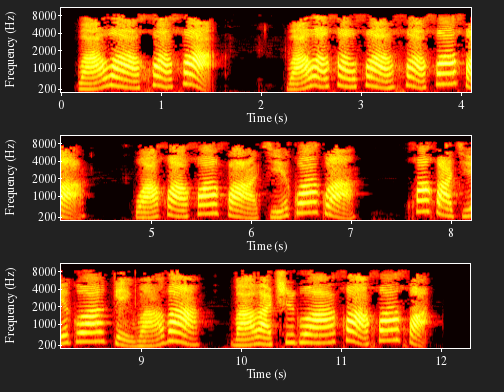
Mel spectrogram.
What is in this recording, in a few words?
chinese tongue twister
